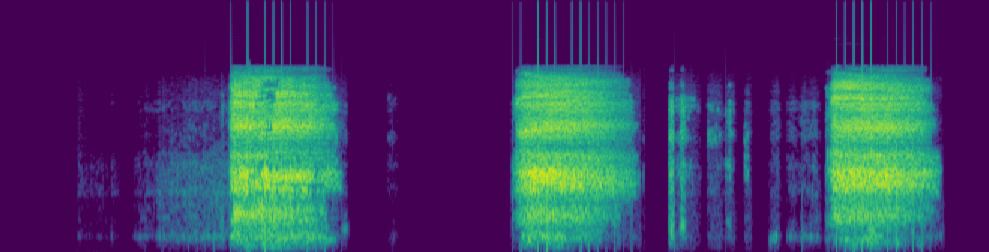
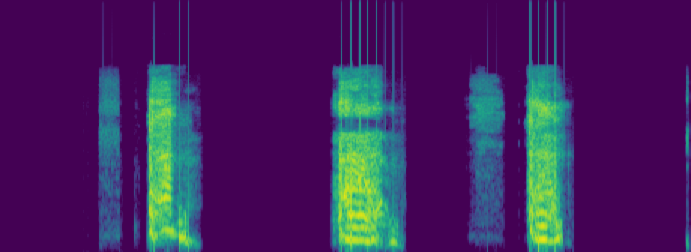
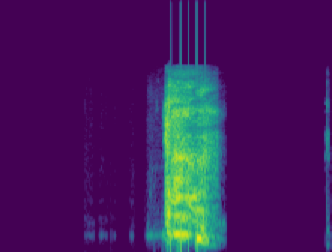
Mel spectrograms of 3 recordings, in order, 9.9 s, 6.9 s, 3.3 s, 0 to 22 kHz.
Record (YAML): exhalation_length: 9.9 s
exhalation_amplitude: 28957
exhalation_signal_mean_std_ratio: 0.46
three_cough_length: 6.9 s
three_cough_amplitude: 32767
three_cough_signal_mean_std_ratio: 0.33
cough_length: 3.3 s
cough_amplitude: 28755
cough_signal_mean_std_ratio: 0.29
survey_phase: beta (2021-08-13 to 2022-03-07)
age: 18-44
gender: Male
wearing_mask: 'No'
symptom_none: true
smoker_status: Never smoked
respiratory_condition_asthma: false
respiratory_condition_other: false
recruitment_source: REACT
submission_delay: 1 day
covid_test_result: Negative
covid_test_method: RT-qPCR
influenza_a_test_result: Negative
influenza_b_test_result: Negative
